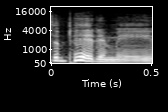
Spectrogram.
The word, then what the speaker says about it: epitome: epitome all the time it's the worst it's epitome but what the can i stop it i spell it i pronounce it better just because you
